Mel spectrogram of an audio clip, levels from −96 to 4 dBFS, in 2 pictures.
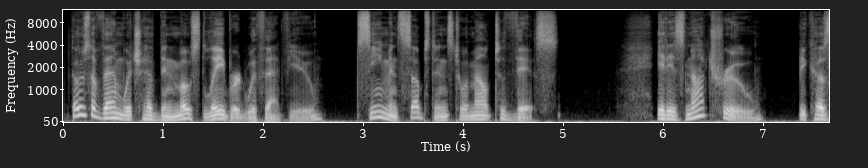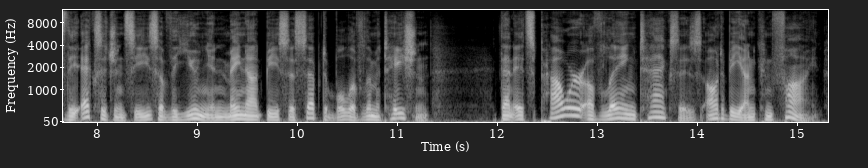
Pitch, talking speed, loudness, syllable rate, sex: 110 Hz, 170 wpm, -19 LUFS, 5.3 syllables/s, male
